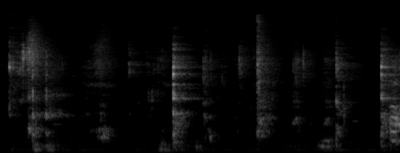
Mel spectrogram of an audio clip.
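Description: People slurping instant noodle soup, a quick run of short, wet slurps one after another.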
